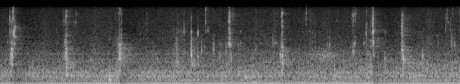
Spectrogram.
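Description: Close-up eating sounds: wet chewing and mouth smacks over cheesy instant noodles, with short sharp clicks every half second or so.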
